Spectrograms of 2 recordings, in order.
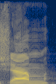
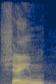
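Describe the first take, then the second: First: The name has a short vowel, rhyming with 'them'. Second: The name sounds like the English word 'shame'. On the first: This is the usual English way to say the name. "if you hear me say shame, I mean Shem" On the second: This is the original pronunciation of the name. "technically that's how you pronounce it"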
